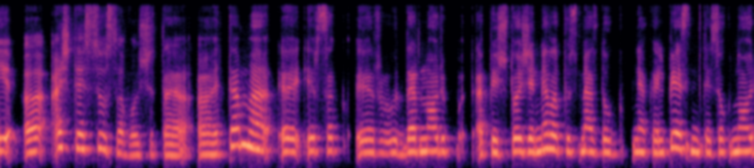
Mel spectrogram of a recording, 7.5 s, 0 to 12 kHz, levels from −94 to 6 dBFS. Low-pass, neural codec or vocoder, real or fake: 10.8 kHz; none; real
